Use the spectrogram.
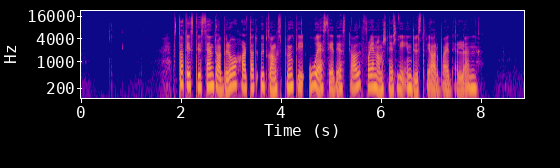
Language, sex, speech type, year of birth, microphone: Norwegian, female, read, 1991, Sennheiser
